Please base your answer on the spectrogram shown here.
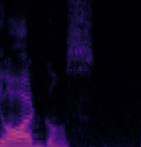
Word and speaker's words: órgãos: Caráter, intransferível e órgãos tem sua sílaba tônica na penúltima sílaba. São paroxítonas. Observação. Poderia gerar dúvida a palavra órgãos, mas ela não termina em O, termina em ão.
